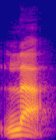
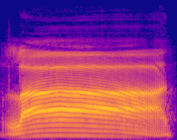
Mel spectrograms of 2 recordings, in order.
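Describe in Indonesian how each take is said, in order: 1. Vokalnya dibaca pendek. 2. Vokalnya dibaca panjang. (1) "Tapi di sini pendek la" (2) "kalau panjang la tidak"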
